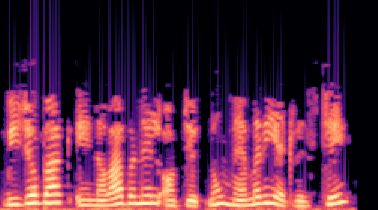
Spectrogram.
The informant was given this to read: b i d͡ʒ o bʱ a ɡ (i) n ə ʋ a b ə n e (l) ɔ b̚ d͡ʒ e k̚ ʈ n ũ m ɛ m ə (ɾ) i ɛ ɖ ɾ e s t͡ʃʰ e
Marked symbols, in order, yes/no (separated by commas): no, yes, yes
